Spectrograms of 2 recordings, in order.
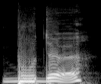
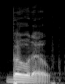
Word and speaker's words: Bodø: Yes, I know the town is pronounced Buddha because I studied Norwegian a while back.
